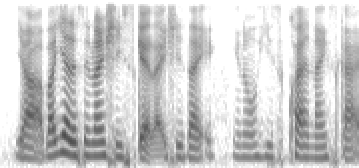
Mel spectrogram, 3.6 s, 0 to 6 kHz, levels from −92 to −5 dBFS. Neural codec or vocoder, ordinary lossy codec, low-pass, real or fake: none; none; 5.4 kHz; real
